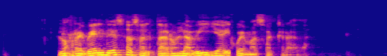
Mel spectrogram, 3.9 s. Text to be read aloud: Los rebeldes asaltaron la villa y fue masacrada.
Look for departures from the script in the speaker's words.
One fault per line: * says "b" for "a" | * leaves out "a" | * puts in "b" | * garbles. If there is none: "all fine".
all fine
